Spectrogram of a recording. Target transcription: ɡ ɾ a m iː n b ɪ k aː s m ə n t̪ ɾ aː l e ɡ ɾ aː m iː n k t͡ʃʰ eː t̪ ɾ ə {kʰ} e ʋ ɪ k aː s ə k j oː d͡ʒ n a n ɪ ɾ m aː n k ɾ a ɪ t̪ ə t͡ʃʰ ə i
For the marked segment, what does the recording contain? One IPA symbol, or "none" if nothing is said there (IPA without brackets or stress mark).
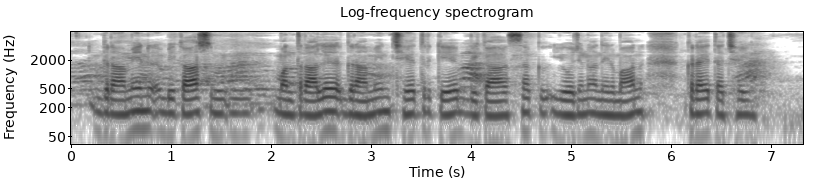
k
